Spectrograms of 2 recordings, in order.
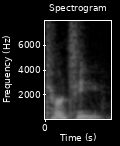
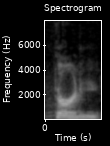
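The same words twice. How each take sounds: First: Thirty is said with an Irish accent. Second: Thirty is said with a standard accent. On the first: It slipped out by accident. "I've caught myself the other day saying" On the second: This is what was intended. "when I meant to say"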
